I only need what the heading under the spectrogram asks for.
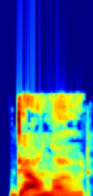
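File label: "download", American English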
